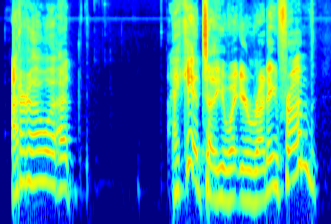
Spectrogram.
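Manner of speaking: a lightly voiced nervous guard, rambling in fear; a hint of a scared lookout caught alone; frightened guard.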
